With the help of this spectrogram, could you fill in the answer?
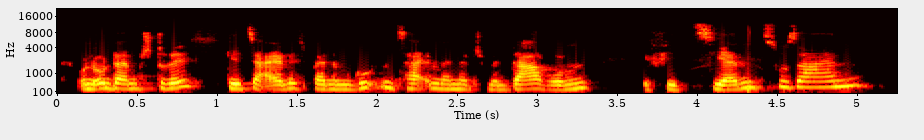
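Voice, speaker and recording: Lively intonation with a somewhat breathy quality. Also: woman. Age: 30s. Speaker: working mother, podcast guest. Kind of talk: casual chat.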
